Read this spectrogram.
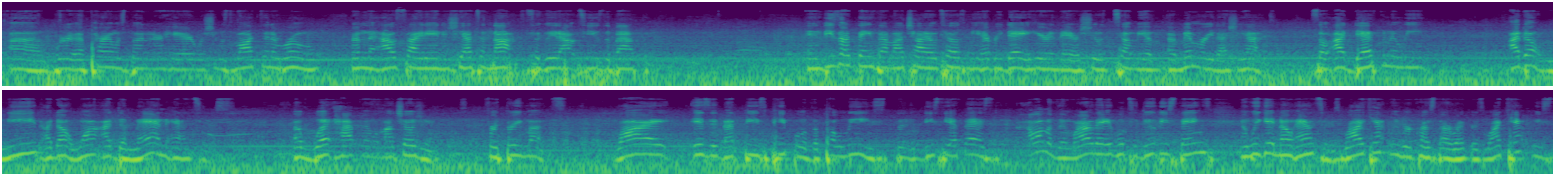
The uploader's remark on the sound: Exclusive coverage from across Los Angeles County in Palmdale. Covering a press conference called by the new Antelope Valley NAACP President.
